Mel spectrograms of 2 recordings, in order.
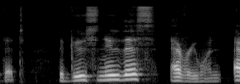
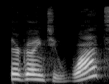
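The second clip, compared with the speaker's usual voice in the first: shocked cry; 4 semitones higher, 5 dB louder than usual. A narrator's reading. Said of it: "screamed Wilbur".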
